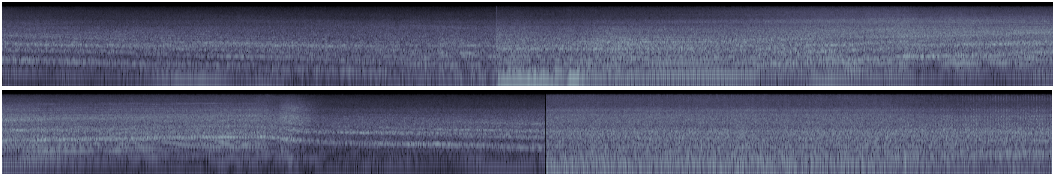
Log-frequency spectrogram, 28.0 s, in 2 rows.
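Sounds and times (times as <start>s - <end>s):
turbo engine revving at full throttle: 6.6s - 17.8s, 21.3s - 28.0s.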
